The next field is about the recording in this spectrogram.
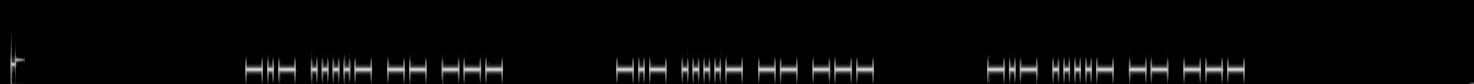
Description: Morse code, heard as a keyed tone, about 22 wpm, 700 Hz. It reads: K4MO K4MO K4MO
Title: USA Call Signs - 4 Characters - Repeated 3x - 22wpm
